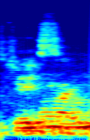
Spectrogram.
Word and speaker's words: JSON: My roommate says Jason. You're correct. Yeah, I've heard a lot of people say JSON. I used to say it, then I researched. I was like, well, now this is how you say it.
